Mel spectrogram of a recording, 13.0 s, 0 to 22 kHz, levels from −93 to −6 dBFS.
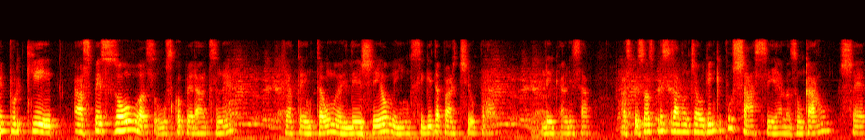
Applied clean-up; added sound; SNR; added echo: none; Subway, metro, underground; 16 dB; none.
